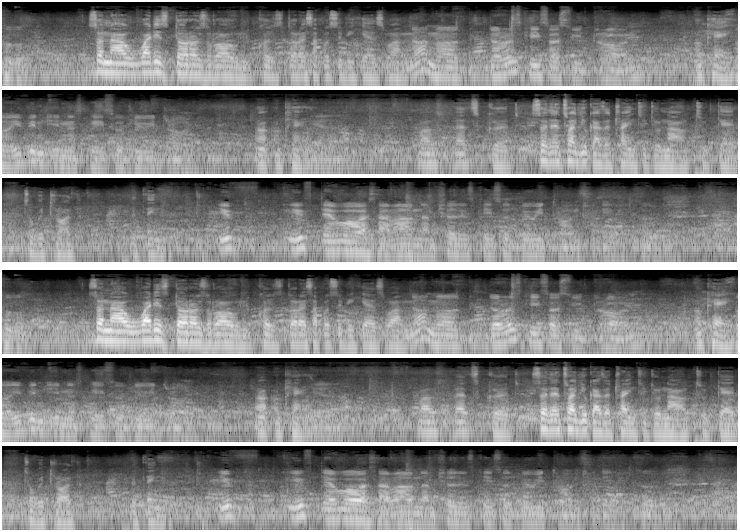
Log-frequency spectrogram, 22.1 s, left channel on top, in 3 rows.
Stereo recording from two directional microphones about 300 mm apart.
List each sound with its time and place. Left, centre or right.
0.9 s speech: centre
4.1 s a man's voice: left
7.0 s speech: centre
7.3 s a man's voice: left
9.8 s speech: centre
11.5 s speech: centre
17.6 s a man's voice: left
